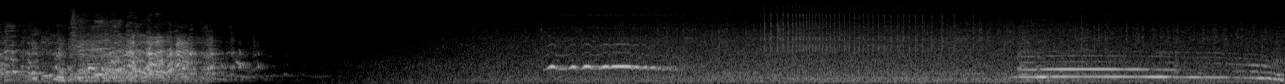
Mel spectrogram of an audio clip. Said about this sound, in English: God, there's a wolf. There haven't been wolves in Wales for hundreds of years. It's most likely a lonely farmer.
